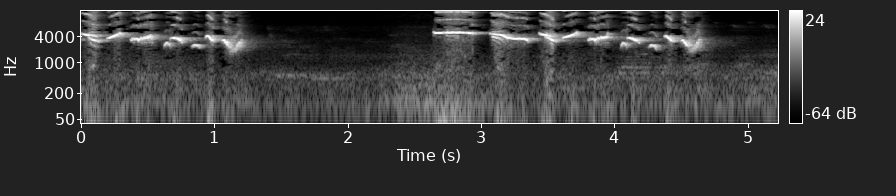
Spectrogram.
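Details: Oriental magpie-robin decoy bird singing in captivity to provoke rivals to fight; two bursts of fast, warbled and slurred whistles, each lasting over a second, with a quiet gap between them.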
